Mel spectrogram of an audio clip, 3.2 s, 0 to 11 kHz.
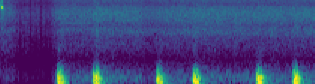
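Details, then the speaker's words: Normal first and second heart sounds: paired low lub-dub thumps at about 60 cycles a minute. "bueno pues ahí están los dos ruidos"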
